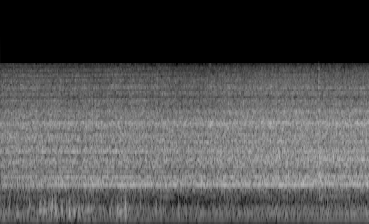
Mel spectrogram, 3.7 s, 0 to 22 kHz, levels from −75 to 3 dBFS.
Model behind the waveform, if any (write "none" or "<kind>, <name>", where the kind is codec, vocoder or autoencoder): none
